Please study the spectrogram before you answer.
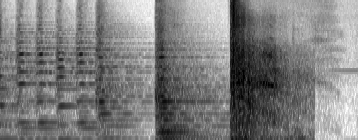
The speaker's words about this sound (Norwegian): Er, jeg liker bare å høre en lyn av skudd.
